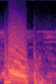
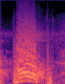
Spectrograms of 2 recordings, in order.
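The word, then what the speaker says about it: Popp: Actually, from what I understand, just heard the PA guy is actually pronounced Pope, even though it's spelled P-O-P-P. So we'll go with that pronunciation. So Pope with the carry.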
